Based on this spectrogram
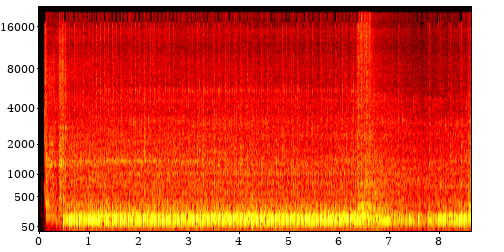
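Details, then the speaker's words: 20 HP Tecumseh twin with dual 34mm PVK carbs after needle clip moved to raise the needle: 20–30 s idle, 3/4 throttle flip, then slow zero-to-half pull over 4–5 s. Stumbles and runs rough; slow pull sounded awful, owner suspects too rich. "I probably went the wrong direction. Especially the slow pull sounded awful and it might just be that it's too rich."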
